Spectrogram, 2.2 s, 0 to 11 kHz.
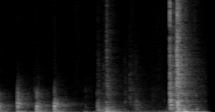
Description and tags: knocking on the door
Essen, Germany, January2013, SonicSnaps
